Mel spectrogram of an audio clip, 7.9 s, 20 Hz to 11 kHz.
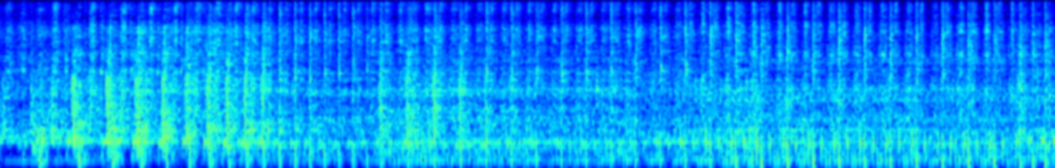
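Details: Craftsman/MTD chipper-shredder, 5 hp Briggs & Stratton 133412-0059-01, sat about 10 years outdoors, after carburetor replacement and linkage repair: fires steadily at a fast even rate, clean crisp bark, no hunting or surging; runs properly.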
